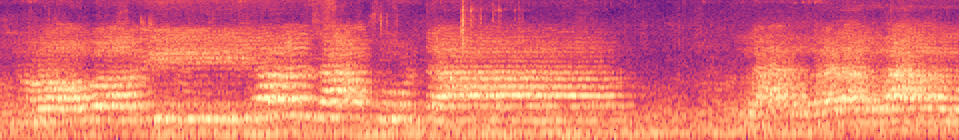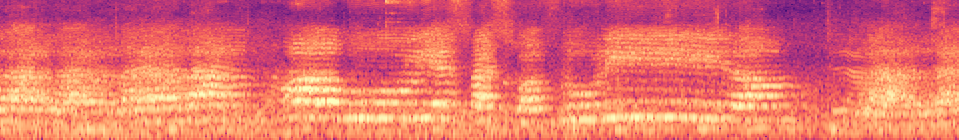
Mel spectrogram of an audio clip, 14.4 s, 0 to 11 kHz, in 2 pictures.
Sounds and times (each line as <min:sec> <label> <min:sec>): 0:00.0 Caramelles 0:05.3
